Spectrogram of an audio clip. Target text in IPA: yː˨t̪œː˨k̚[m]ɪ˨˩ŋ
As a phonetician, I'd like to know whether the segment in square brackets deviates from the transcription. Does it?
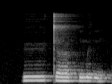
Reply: no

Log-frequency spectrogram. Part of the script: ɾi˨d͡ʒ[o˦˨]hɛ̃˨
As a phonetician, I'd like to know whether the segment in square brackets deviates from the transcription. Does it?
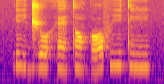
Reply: yes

